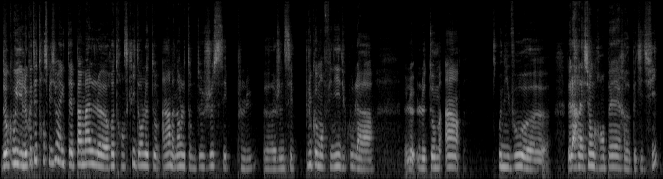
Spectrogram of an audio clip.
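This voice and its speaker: A young Belgian book vlogger chats casually about her reading list in a book haul video, hesitating with many fillers and frequent small laughs. Her voice is mid-range and a little mellow, with fairly even intonation at a normal speed.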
